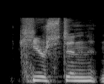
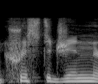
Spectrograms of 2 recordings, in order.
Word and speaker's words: Kirstjen: But curious timing, Halberstam, because you and I roasted the shit out of what I now believe is pronounced Kirstjen Nielsen. Finally, after she's gone, I get her name right for once. I've been saying Kristjen or Kristjen because I thought it was just a Nordicized version of the name Christian.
